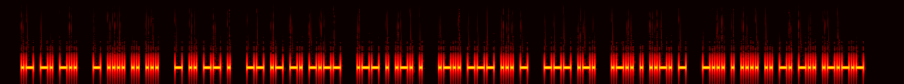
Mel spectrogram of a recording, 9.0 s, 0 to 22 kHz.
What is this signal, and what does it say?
Morse code, heard as a keyed tone, about 48 wpm, 700 Hz. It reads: AND THIS TIME MANY WERE LOST OR LEFT BEHIND.
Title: Sentences from Top 1400 Words 50wpm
